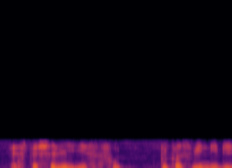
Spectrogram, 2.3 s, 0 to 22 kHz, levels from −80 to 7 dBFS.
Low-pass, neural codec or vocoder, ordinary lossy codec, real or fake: 3.6 kHz; none; none; real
